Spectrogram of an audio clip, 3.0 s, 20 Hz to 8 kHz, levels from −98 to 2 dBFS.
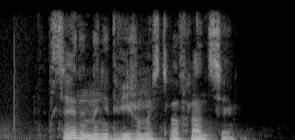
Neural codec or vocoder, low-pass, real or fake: none; 7.2 kHz; real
